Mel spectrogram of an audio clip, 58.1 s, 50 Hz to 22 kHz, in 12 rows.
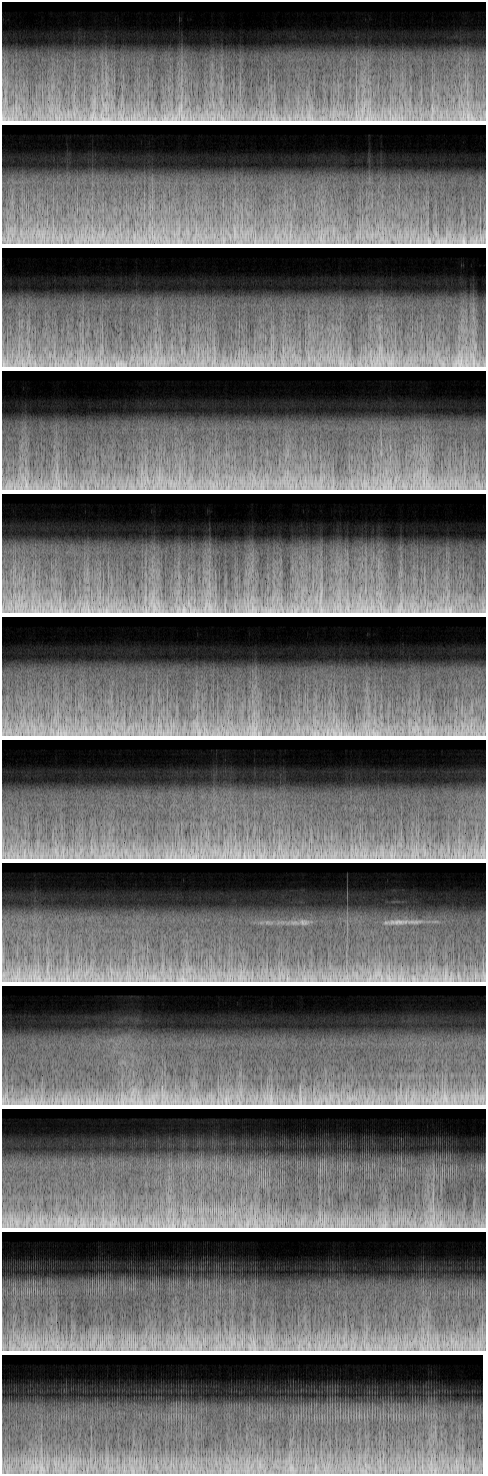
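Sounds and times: motorcycle engine running: 0:00.0 - 0:58.0
wind noise on microphone: 0:00.0 - 0:58.0.

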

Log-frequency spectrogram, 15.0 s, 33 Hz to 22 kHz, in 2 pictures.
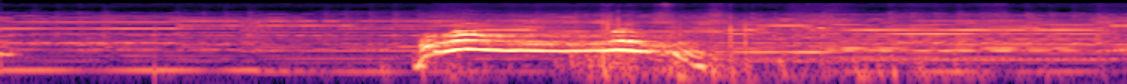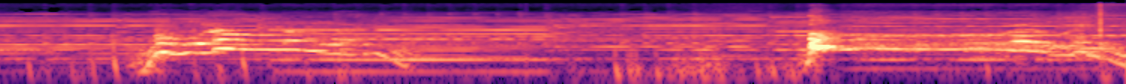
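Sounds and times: bagpipe music: 0:00.0 - 0:15.0
dog howling: 0:02.8 - 0:04.9, 0:08.4 - 0:10.4, 0:12.8 - 0:15.0.

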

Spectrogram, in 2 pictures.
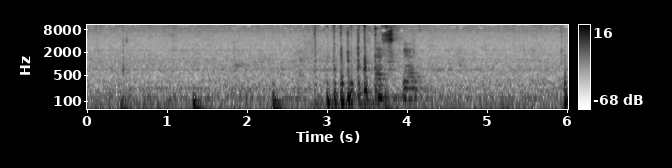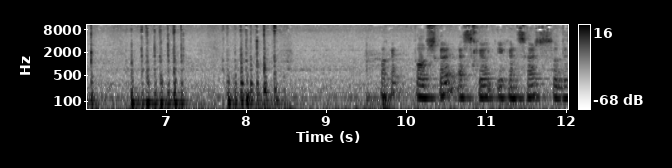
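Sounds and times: computer keyboard typing: 0:02.8 - 0:03.6, 0:06.0 - 0:08.4.

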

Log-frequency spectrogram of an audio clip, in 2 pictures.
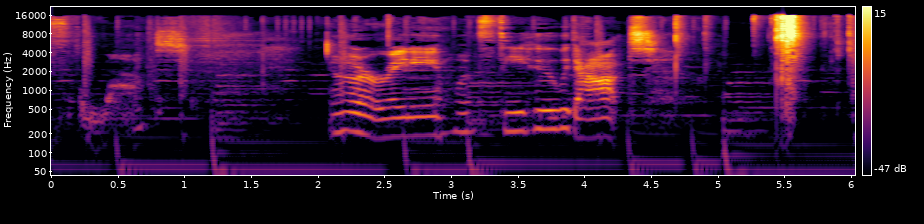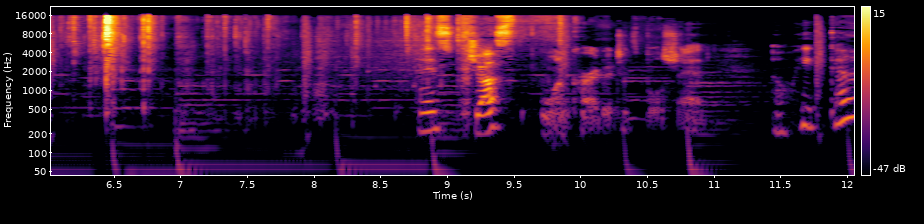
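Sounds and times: quiet background music: 0:00.0 - 0:12.0
sharp crackle: 0:04.6 - 0:09.8
plastic sleeve crinkling: 0:04.6 - 0:10.0.

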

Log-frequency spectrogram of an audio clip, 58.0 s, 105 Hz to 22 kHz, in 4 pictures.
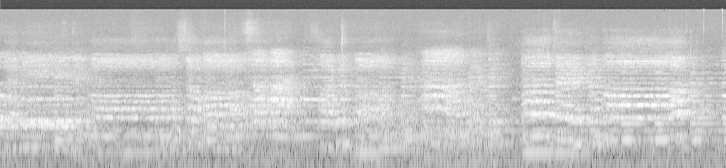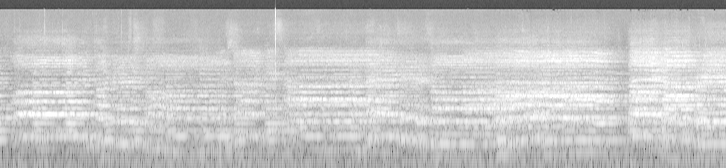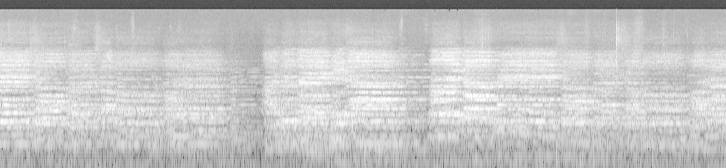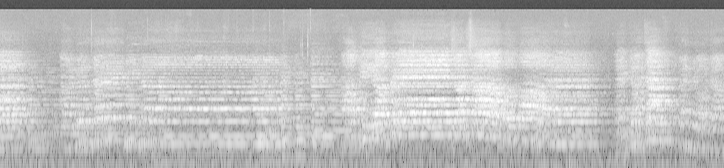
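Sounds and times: choir singing in harmony: 0:00.0 - 0:58.0.

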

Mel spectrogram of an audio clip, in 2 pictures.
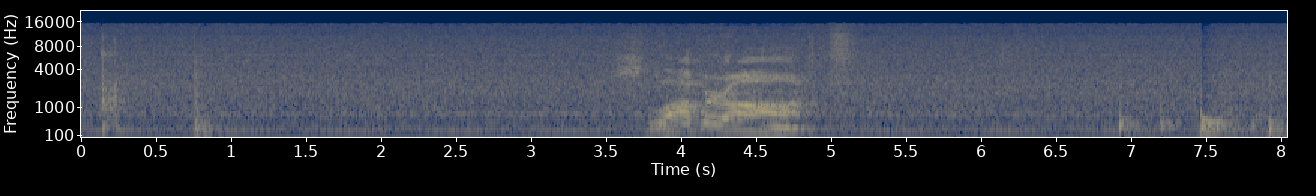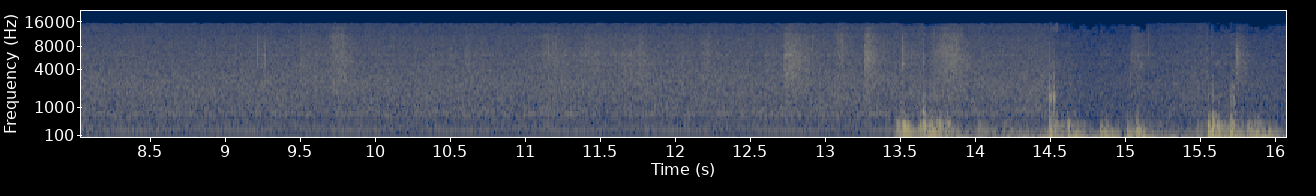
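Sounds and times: steady machine hum: 0:13.4 - 0:16.0
wooden box knocking: 0:13.5 - 0:16.0.

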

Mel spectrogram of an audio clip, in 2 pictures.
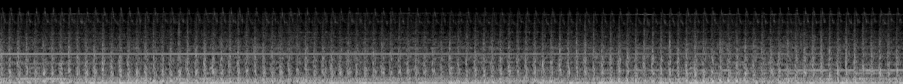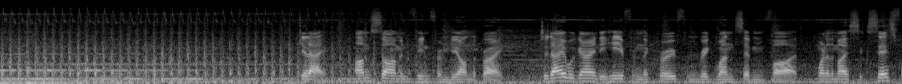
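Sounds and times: thin steady whine: 0:00.0 - 0:18.0.

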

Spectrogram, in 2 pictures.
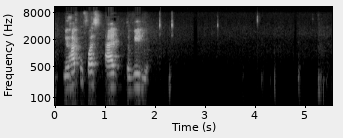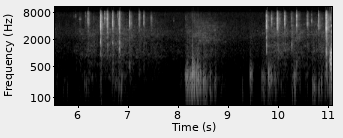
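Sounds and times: faint keyboard typing: 0:04.0 - 0:07.7, 0:09.5 - 0:11.0.

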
